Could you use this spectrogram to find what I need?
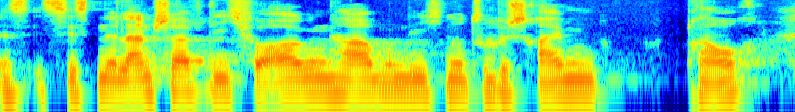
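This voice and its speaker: A man's dark, mellow voice moves at a very fast pace. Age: 40s. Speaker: author and musician. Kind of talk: interview.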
